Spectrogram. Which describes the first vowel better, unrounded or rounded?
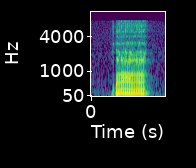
unrounded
